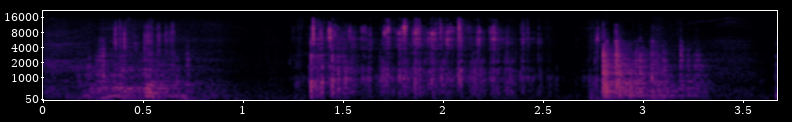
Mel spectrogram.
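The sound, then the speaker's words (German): Dice rattle and clatter across a hard table in three quick bursts, a short tumble, then a longer rolling spell, then a final sharp skitter, fairly loud with no talking. “Nicht jammern, würfeln.”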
